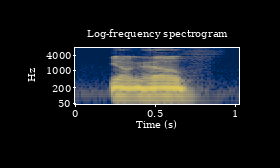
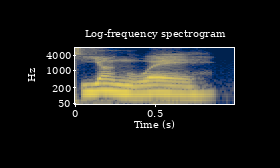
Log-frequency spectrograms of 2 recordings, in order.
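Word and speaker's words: Younghoe: Young Ho. – Young Ho. – Young Hoku. Yes, sir. – Young Ho. – Well, I think it's Young Way. Is how you actually say it, but it's spelled.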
